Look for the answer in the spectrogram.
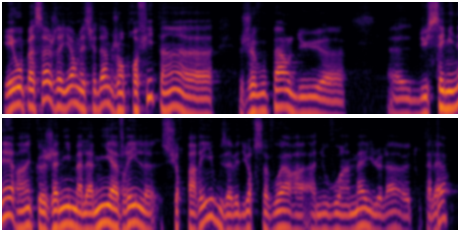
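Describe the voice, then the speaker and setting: A middle-aged man hosts a live online summit over a video call. He tells stories in a chatty, rambling way with plenty of "euh" fillers. His voice sits at a medium pitch. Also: moderate pace, a little mellow. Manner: chatty, many fillers, storytelling. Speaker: host.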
